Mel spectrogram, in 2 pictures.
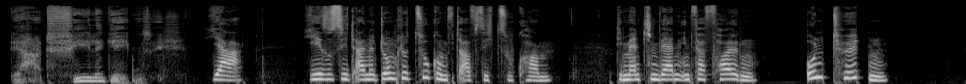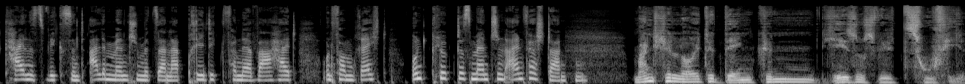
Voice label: Erzaehler

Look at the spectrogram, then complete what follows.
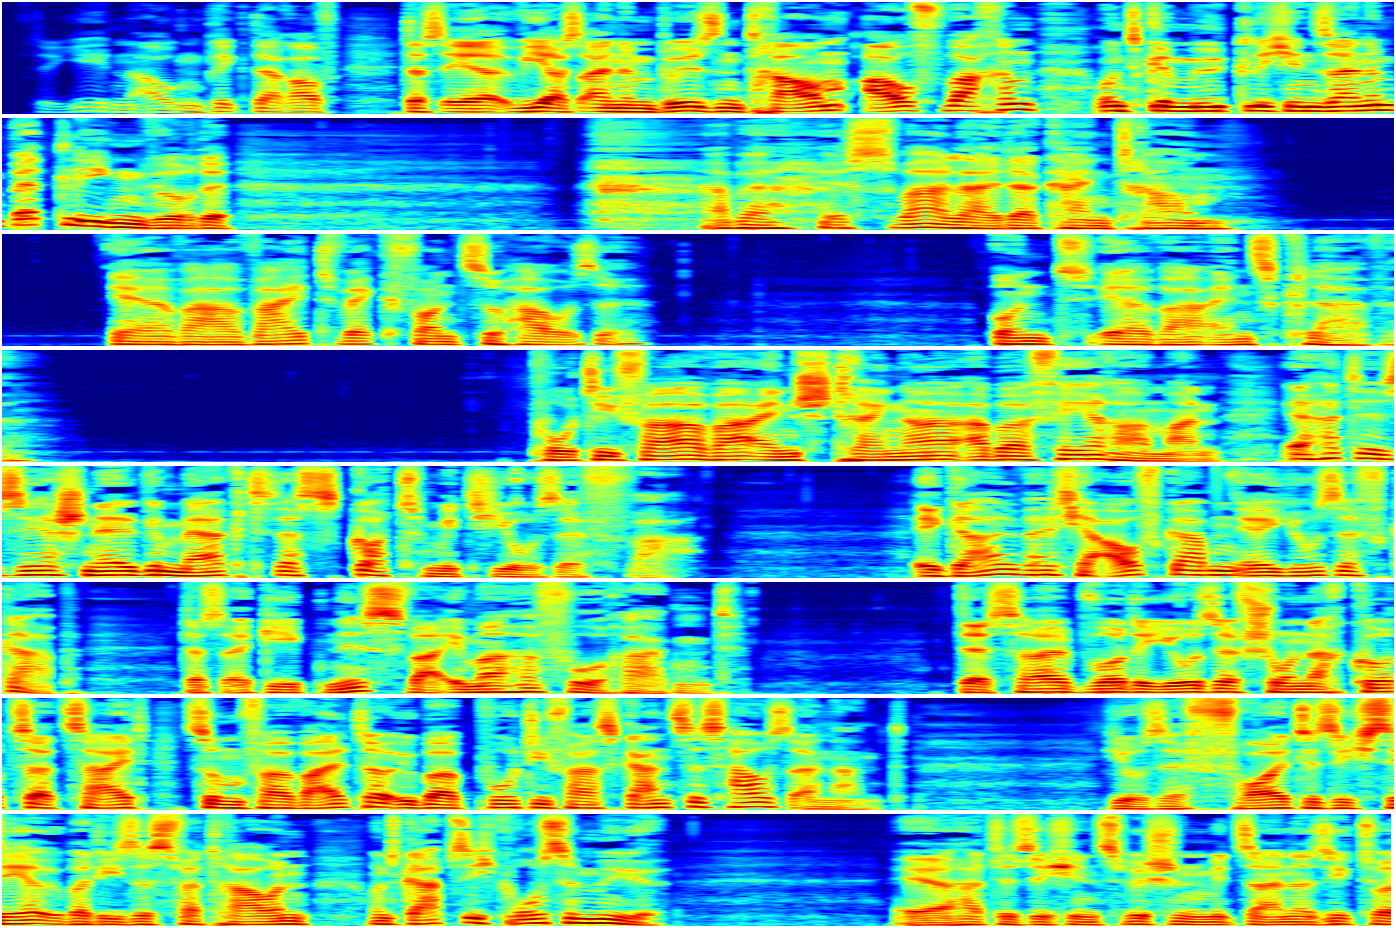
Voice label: Erzaehler

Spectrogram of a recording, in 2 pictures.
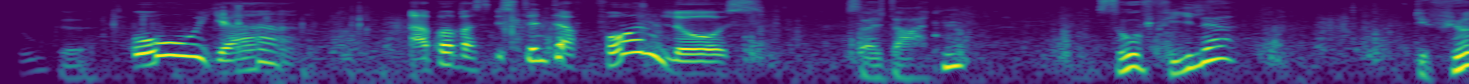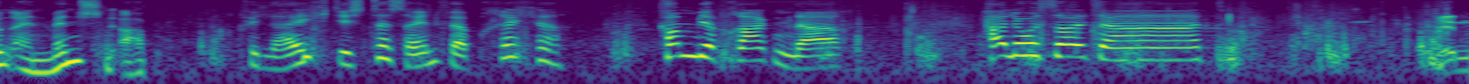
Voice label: Hoerspiel; Der gierige Mann

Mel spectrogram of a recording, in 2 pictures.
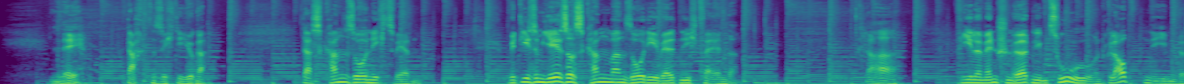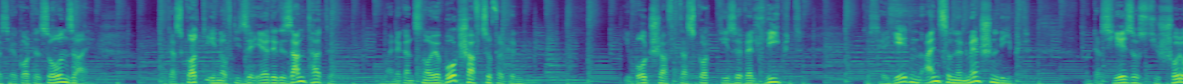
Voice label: Erzaehler

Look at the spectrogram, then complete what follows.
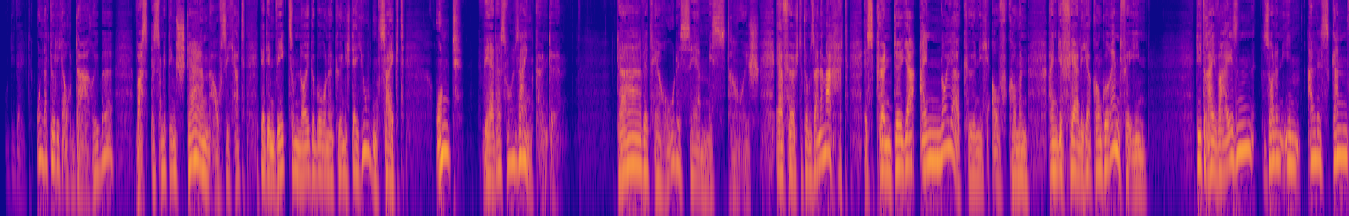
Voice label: Erzaehler

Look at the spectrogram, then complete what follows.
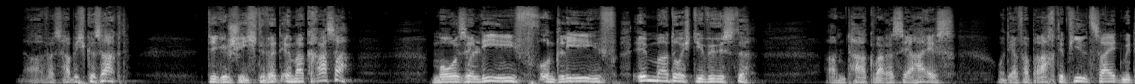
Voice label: Erzaehler

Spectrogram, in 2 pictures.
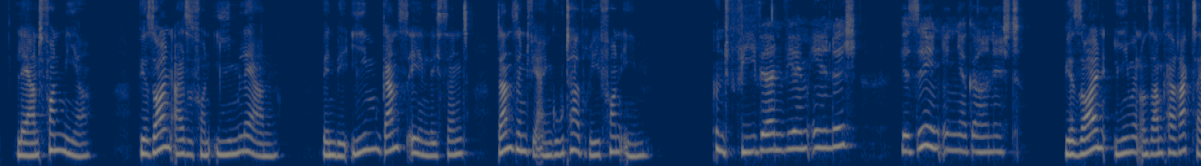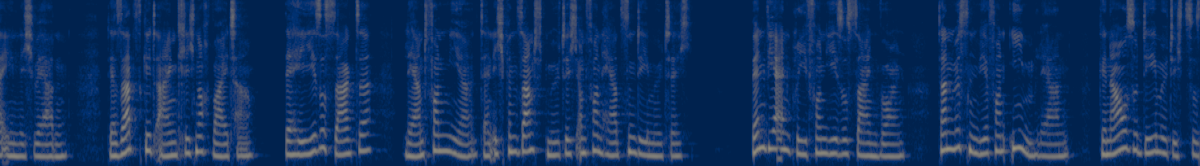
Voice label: Hoerspiel

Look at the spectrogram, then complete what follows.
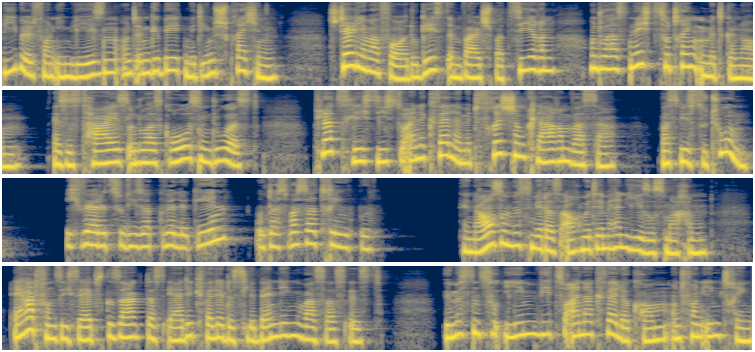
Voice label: Hoerspiel

